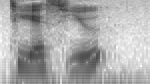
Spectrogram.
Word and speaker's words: つ: you can type either Tu or TSU but pronunciation is uh closer when you say TSU s okay because it's not to this is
